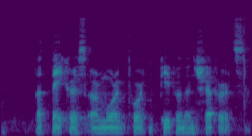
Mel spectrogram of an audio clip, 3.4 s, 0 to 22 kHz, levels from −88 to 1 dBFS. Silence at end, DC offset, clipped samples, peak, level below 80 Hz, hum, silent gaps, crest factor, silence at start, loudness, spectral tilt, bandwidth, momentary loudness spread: 0 s; under 0.1%; under 0.1%; -26 dBFS; -74 dBFS; none; none; 22 dB; 0.05 s; -47 LUFS; -4 dB/octave; 14.5 kHz; 7 LU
